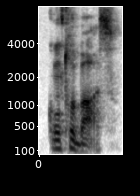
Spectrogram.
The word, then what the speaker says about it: contrebasse: And so the pronunciation in French is Contrebasse.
